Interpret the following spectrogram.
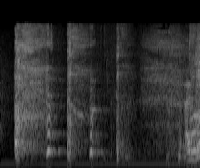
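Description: A person coughing: one loud cough followed by a few shorter ones.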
